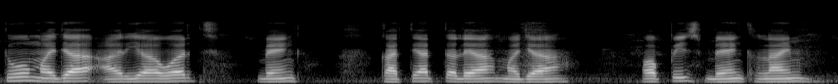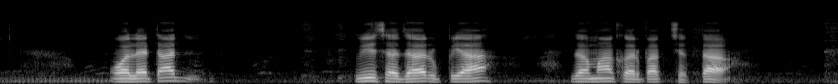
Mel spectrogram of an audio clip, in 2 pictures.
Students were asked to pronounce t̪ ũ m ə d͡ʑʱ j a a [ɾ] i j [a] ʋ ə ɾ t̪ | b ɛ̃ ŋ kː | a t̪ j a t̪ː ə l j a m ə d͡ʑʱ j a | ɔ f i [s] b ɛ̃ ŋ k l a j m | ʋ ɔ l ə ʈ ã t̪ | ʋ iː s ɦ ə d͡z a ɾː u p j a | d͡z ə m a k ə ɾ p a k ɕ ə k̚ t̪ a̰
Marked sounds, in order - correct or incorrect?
correct, correct, correct

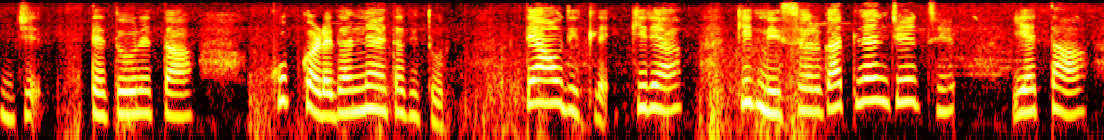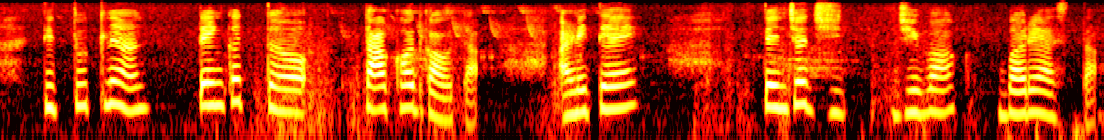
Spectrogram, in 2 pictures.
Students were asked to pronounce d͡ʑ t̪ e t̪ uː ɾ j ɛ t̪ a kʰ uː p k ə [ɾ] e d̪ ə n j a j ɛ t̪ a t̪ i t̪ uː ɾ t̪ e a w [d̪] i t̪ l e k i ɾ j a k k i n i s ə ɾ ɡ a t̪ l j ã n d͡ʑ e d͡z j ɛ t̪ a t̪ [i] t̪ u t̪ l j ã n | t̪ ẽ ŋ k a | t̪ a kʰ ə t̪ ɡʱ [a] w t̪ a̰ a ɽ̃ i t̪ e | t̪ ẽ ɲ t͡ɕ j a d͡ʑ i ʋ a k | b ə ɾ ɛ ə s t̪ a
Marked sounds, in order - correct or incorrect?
incorrect: ɽ, correct, correct, correct

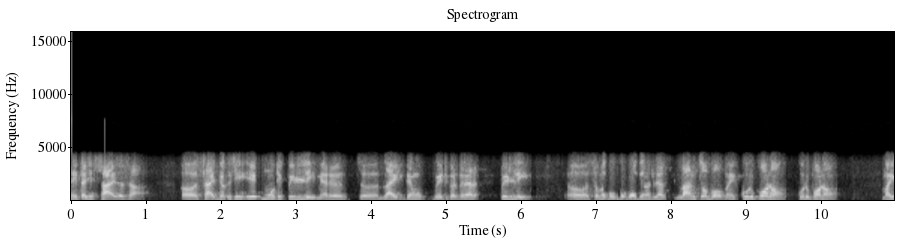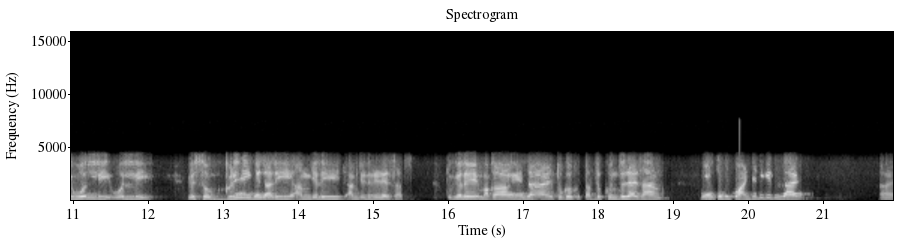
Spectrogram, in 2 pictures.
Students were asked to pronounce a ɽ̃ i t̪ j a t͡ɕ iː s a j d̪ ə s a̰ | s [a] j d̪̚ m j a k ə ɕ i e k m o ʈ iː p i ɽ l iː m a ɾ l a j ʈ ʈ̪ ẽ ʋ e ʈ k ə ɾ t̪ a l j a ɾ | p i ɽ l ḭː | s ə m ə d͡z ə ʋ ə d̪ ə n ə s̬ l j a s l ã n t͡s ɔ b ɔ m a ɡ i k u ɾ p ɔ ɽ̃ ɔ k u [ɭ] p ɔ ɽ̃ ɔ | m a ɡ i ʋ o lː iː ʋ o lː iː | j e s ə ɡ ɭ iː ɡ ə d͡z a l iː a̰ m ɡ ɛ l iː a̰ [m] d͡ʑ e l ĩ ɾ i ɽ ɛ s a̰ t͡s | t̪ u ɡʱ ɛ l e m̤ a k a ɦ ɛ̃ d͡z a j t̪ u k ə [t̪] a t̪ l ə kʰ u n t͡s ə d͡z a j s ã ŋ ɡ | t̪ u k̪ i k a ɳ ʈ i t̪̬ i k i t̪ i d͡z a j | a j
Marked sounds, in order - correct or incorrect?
correct, incorrect: ɾ, correct, correct

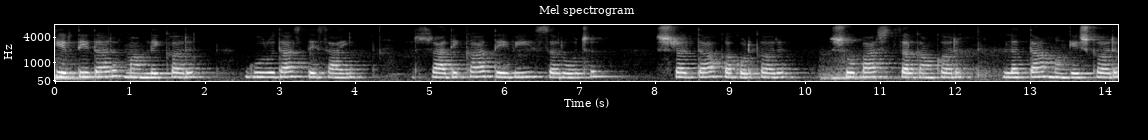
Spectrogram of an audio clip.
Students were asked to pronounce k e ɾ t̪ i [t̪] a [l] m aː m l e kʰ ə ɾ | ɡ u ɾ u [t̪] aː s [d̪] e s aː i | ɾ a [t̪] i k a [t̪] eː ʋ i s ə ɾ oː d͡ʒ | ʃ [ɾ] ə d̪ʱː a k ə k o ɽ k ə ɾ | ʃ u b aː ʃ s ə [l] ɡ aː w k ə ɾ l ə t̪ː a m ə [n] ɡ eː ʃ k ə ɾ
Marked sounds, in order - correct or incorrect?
incorrect: d̪, incorrect: ɾ, incorrect: d̪, correct, incorrect: d̪, incorrect: d̪, correct, correct, incorrect: ŋ

